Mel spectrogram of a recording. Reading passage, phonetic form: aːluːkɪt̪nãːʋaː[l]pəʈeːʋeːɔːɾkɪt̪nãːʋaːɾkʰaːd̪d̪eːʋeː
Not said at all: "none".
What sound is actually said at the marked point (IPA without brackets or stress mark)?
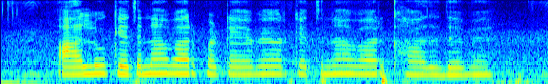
ɾ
